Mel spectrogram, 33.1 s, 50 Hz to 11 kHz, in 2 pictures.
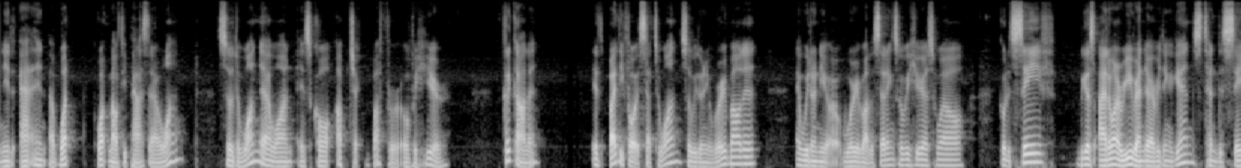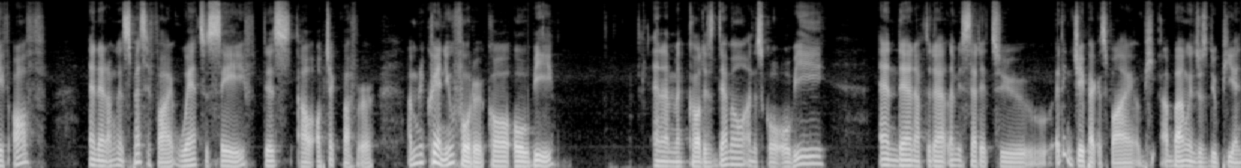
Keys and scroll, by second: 26.2-27.1 typing, 28.0 Return, 28.9-30.8 typing, 30.9 Return.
